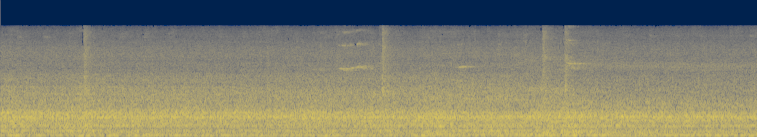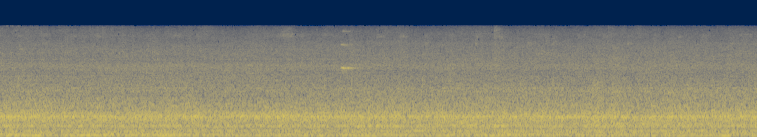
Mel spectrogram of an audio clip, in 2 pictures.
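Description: Metra commuter train running at speed, heard from inside a passenger car: a steady rumble with a few sharp clicks and several brief high squeaks.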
